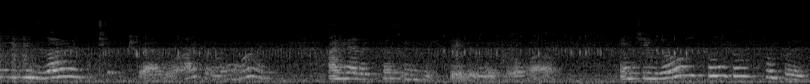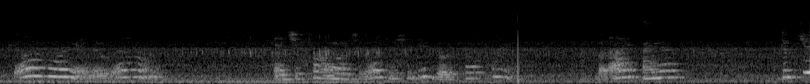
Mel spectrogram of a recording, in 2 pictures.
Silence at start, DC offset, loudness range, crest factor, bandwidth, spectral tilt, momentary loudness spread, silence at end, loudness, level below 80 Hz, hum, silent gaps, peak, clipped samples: 0 s; under 0.1%; 5 LU; 18 dB; 20 kHz; -7.5 dB/octave; 15 LU; 0 s; -33 LUFS; -58 dBFS; none; none; -14 dBFS; under 0.1%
